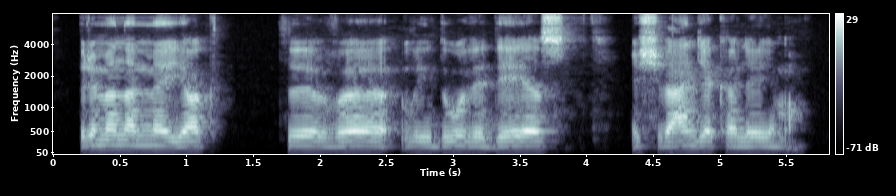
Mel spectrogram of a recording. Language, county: Lithuanian, Alytus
